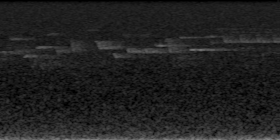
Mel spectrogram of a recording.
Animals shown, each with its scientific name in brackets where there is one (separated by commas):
Red-eyed Vireo (Vireo olivaceus), Winter Wren (Troglodytes hiemalis)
